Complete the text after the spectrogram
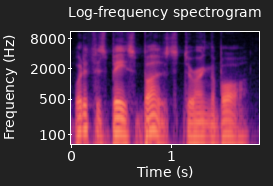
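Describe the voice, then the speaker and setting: A man reading children's poems and picture books aloud in an expressive, deliberate way, with conversational asides. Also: low voice, dry recording.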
